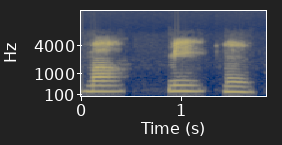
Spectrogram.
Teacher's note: دونوں ہونٹوں کے باہر حصے کو ملانے سے ادا ہوتا ہے میم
